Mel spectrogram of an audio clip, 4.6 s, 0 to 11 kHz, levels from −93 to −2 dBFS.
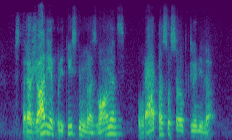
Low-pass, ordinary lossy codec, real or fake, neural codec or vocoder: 9.9 kHz; Opus, 24 kbps; fake; codec, 44.1 kHz, 2.6 kbps, DAC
